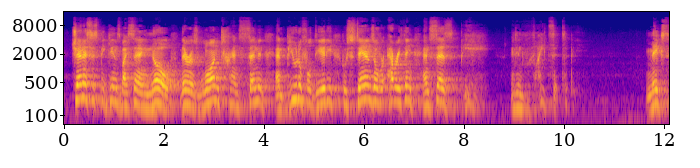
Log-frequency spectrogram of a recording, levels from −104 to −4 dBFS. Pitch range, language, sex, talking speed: 130-200 Hz, English, male, 125 wpm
